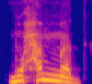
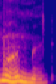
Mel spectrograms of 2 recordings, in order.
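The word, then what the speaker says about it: Muhammad: correctly how do you how do you say it correctly Muhammed Mohammed Mohammed Abdullah this is his name not Mohammed what Mohammed who is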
